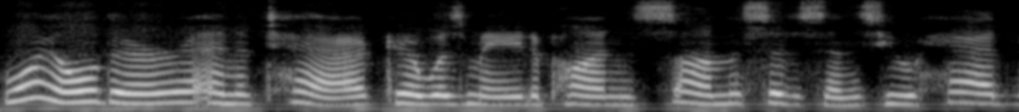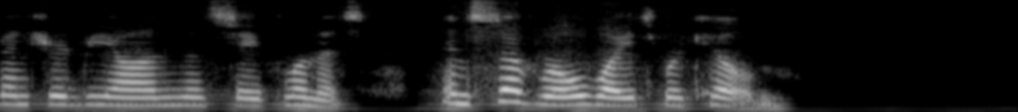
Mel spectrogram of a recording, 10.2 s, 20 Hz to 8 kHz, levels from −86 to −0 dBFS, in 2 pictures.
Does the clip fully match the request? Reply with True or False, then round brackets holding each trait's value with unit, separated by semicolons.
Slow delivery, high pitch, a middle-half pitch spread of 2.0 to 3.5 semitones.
True (125 wpm; 230 Hz; 3.1 semitones)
